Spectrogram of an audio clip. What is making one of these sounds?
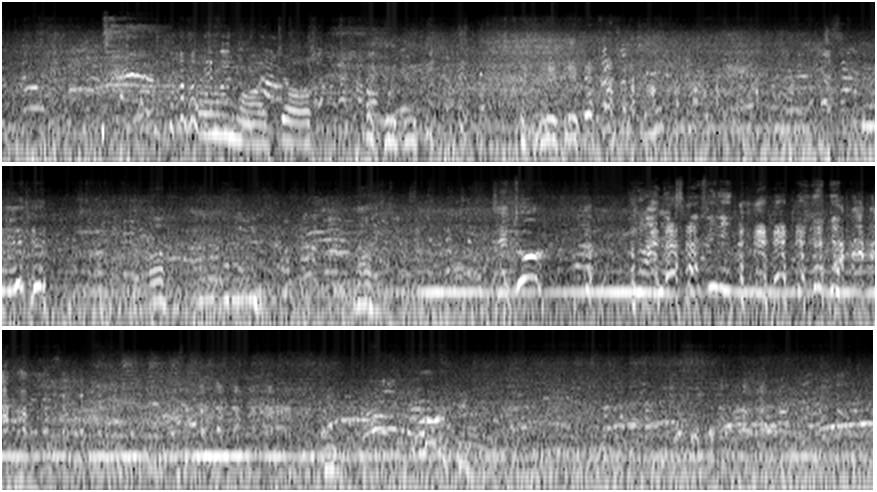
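A fairground ride whirs and rumbles steadily.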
